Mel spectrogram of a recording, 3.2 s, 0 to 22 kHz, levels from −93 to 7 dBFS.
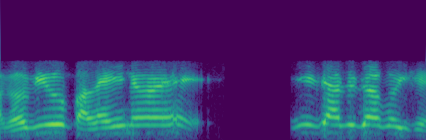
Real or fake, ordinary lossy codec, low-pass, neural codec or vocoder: real; none; 3.6 kHz; none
